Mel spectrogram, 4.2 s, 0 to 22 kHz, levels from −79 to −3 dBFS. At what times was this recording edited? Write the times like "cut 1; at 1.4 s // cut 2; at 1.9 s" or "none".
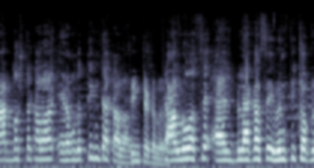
none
